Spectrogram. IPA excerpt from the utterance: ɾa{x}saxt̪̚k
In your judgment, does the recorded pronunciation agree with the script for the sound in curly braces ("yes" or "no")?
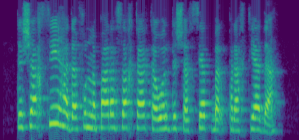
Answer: no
